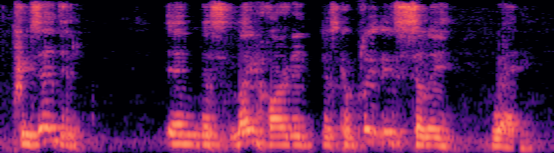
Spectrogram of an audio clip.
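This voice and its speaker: A man speaks with lively intonation, with audible room echo. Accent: American. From US Northeast, Philadelphia area. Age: 70s. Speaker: entrepreneur and author. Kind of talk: interview. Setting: podcast interview.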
